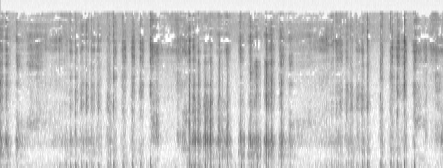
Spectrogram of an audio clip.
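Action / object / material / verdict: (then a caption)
tap / smartphone in metal-and-glass body / metal and glass / none. Fingernails tap and scratch a solid, hand-sized silver smartphone with a metal-and-glass body as it is held in the hands. Rapid, close-up clicking taps come in uneven bursts with dull low thumps and short scratchy scrapes. A faint midrange ring sits under the louder passages, and the clicks die away almost instantly.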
